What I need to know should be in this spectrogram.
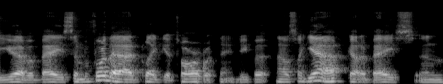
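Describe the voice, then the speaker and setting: Speaking at a fairly quick pace, a man with an Alabama accent talks at a medium pitch. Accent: Southern US (Alabama). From US South, Alabama. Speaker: musician, bassist and vocalist. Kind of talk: interview. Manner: casual.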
